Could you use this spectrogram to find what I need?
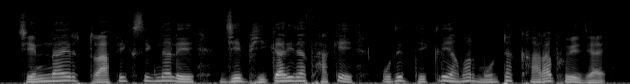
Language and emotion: Bengali, sad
